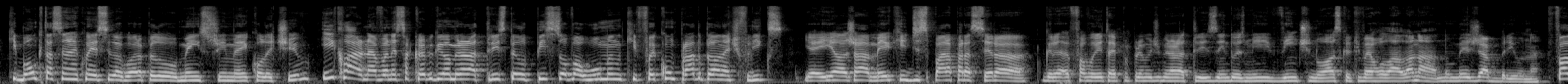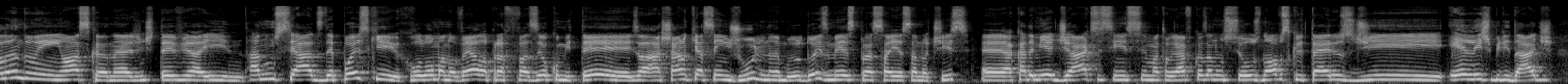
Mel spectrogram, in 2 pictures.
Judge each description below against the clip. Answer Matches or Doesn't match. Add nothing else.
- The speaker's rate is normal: Doesn't match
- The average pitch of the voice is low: Doesn't match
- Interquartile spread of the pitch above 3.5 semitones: Doesn't match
